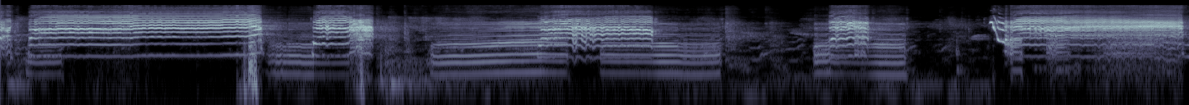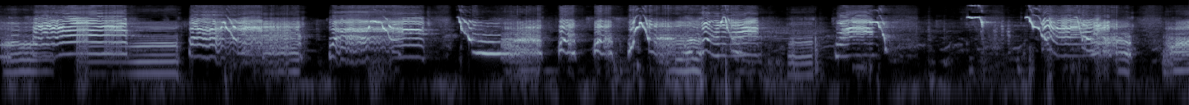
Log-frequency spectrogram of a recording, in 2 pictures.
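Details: Otters calling with repeated high squeaks and whistles with rich overtones, some held long, others short and choppy, broken by brief pauses and bursts of noisy chirping.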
